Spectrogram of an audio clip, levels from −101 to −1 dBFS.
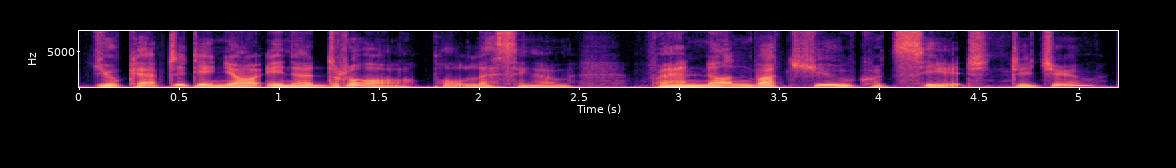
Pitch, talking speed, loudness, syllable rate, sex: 135 Hz, 195 wpm, -18 LUFS, 5.2 syllables/s, male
